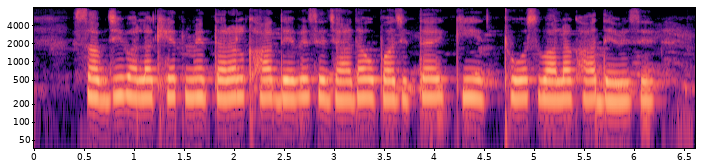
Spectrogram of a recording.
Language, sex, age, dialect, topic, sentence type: Magahi, female, 18-24, Central/Standard, agriculture, question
